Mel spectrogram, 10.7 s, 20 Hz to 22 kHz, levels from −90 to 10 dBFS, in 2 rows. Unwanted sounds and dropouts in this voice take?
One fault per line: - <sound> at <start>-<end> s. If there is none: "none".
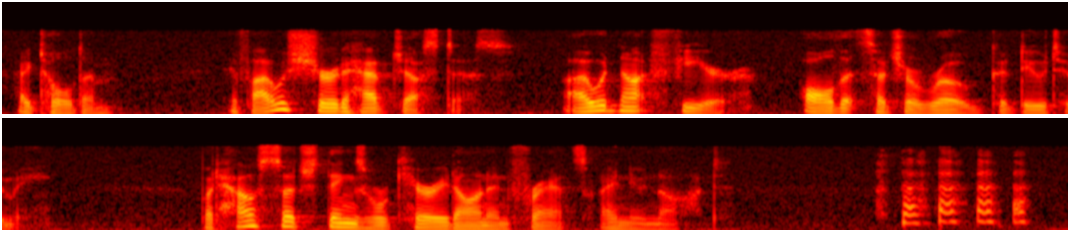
- laugh at 9.7-10.5 s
